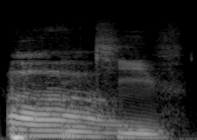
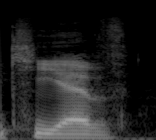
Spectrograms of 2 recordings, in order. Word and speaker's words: Kyiv: I recently learned the Ukrainian way to pronounce Kyiv. – Kyiv, after saying Kiev for my entire life.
